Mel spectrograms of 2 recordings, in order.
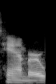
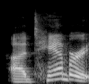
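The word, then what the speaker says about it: timbre: spelled t IM BR e you know it's pronounced Tambor which i think is a little bit weird but Tambor is essentially the texture of a sound the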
